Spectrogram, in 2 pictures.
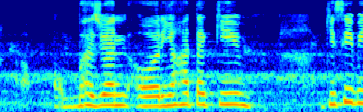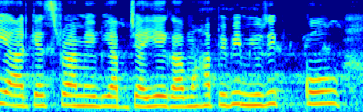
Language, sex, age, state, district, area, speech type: Hindi, female, 30-45, Bihar, Begusarai, rural, spontaneous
